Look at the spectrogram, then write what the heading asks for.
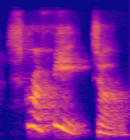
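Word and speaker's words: sgraffito: you do this technique it's called scruffito okay and you can say it like i do scruffy toe like you're swearing right the italian translation high in translation like so there's so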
